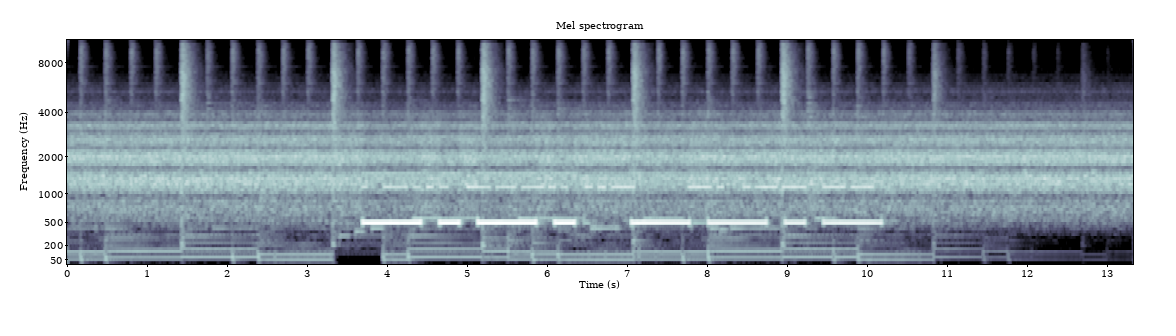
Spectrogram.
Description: Morse code, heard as a keyed tone, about 5 wpm, 490 Hz, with radio static and a weaker station near 1150 Hz. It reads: CQ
